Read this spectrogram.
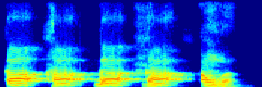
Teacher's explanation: का वर्ग को हम कंठ से बोलते हैं, यानी अगर हम का वर्ग का उच्चारण करें तो हमारी जीभ मुख के किसी भी हिस्से को स्पर्श नहीं करती है, सिर्फ कंठ आपका वाइब्रेट होता है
